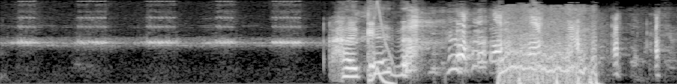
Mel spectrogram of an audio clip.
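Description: Cricket-like chirping, an even high pulsing trill that starts and stops abruptly, cutting off about two seconds in. After that, laughter and a woman's voice beginning a greeting take over.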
